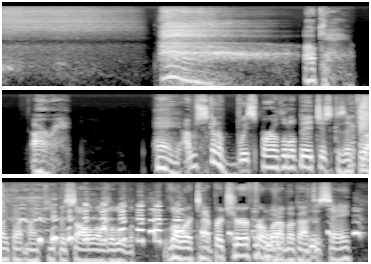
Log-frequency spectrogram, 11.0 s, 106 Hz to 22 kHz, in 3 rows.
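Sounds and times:
deep breath with faint voiced sigh: 0:00.0 - 0:03.0
speech: 0:03.0 - 0:04.4, 0:05.2 - 0:11.0
laughter: 0:07.2 - 0:11.0.

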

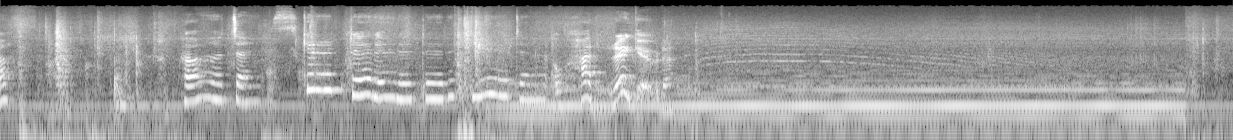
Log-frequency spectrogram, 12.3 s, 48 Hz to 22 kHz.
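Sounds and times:
speech: 0:00.0 - 0:00.3, 0:01.8 - 0:06.8
drilling on the street outside: 0:04.8 - 0:12.3.

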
